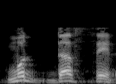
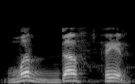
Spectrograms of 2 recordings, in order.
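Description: First: The middle consonants are held long and doubled. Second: The middle consonants are held long and doubled.

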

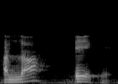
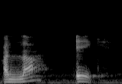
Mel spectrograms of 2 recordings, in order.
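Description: Both takes have the same delivery.

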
